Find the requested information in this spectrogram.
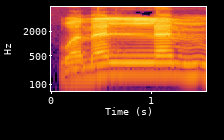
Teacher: yine nunu lama kattık. Sadece şeddeli bir harf miktarı kadar tutup okuyoruz.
